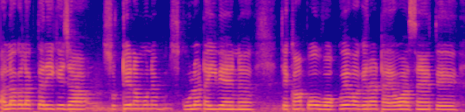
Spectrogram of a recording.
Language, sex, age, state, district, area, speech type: Sindhi, female, 30-45, Gujarat, Surat, urban, spontaneous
